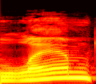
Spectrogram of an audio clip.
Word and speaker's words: lamb: Samantha says, "I'd like some lamb chops, pork chops, and some beef, but I'm not sure which cuts I want yet." Lamb, L-A-M-B, notice the B is silent when we pronounce the word, is meat that comes from a young sheep.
